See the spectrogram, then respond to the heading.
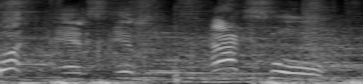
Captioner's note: crowd cheering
